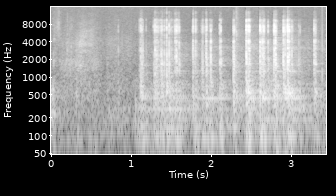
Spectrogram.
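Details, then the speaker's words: New Creworks 8x16 Chinese mini metal lathe, gears turned by hand after filing a welded seam: uneven clicks about three a second, smooth then grabbing with sharper snags where teeth catch the weld; still slightly tight after filing. "right there it grabs there we go let's go this way"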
